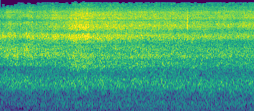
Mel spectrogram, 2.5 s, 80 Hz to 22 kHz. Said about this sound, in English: It's quite astonishing just how quickly the tide comes in. Since I've been stood here, it's moved up the shoreline, I imagine about 12 feet.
